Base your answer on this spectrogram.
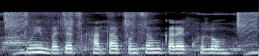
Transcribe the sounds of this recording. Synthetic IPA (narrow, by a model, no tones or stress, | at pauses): muibət͡ʃət̪kʰat̪akunsəmkəɾekʰolum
